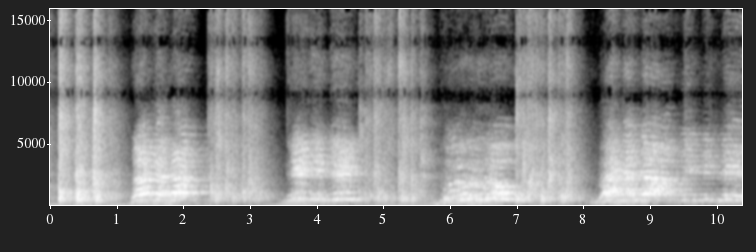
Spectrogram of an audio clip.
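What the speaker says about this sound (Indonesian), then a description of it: "ayo kita sama-sama tepuk semangat" A group doing a 'tepuk semangat' spirit clap, several bursts of rhythmic clapping and loud group chanting separated by brief pauses, energetic and close, with voices throughout.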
